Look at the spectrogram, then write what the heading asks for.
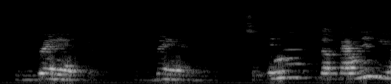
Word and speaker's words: vert: Vert, vert. Notice T is a consonant, so no need to pronounce it. Vert, vert.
